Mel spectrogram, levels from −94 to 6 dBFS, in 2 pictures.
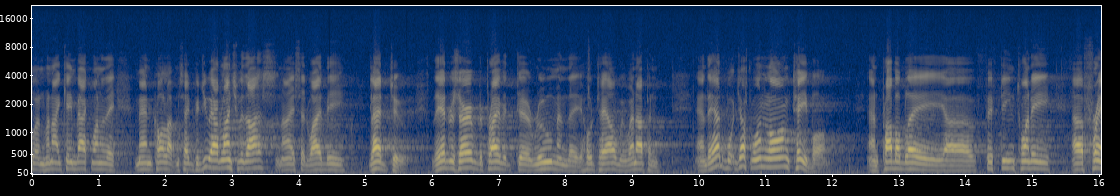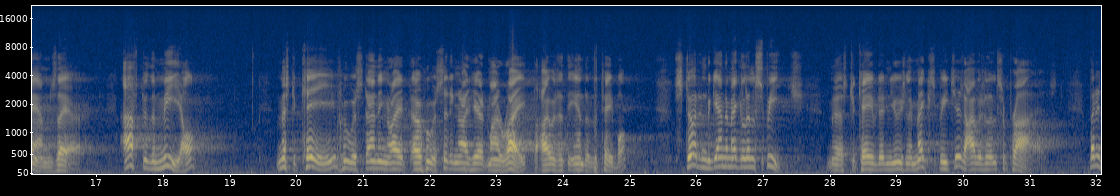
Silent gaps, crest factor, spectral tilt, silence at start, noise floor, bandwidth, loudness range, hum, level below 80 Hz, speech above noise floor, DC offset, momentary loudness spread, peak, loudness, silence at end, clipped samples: none; 18 dB; -5.5 dB/octave; 0 s; -59 dBFS; 19.5 kHz; 4 LU; none; -64 dBFS; 31 dB; under 0.1%; 12 LU; -10 dBFS; -28 LUFS; 0 s; under 0.1%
